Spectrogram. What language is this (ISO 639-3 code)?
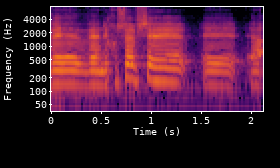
heb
